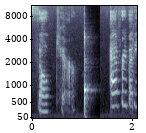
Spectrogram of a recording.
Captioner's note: pop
